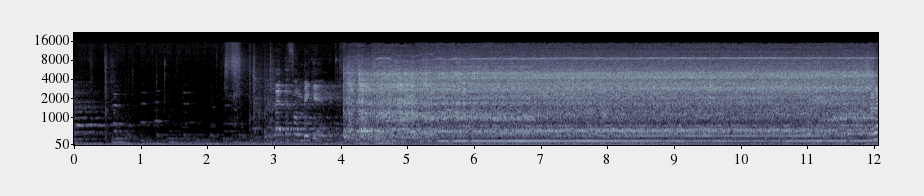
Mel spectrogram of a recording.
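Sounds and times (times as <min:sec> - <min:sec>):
blender running: 0:04.0 - 0:12.0.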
